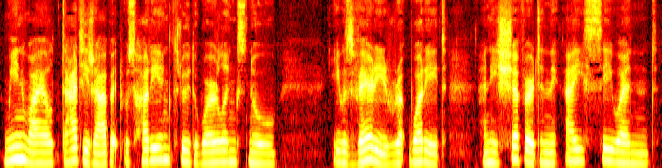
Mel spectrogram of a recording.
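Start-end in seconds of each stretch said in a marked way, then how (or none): none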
